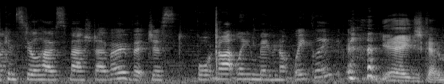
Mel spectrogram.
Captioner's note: laughs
